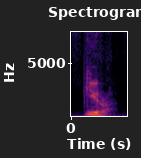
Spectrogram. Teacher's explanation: how he's pronounced in the show era, the O is very, very glided. It's Ghidorah. · There's definitely kind of a third syllable there in the middle. I mean, it's a D and then a flapped R. Like, you got to put something between it.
